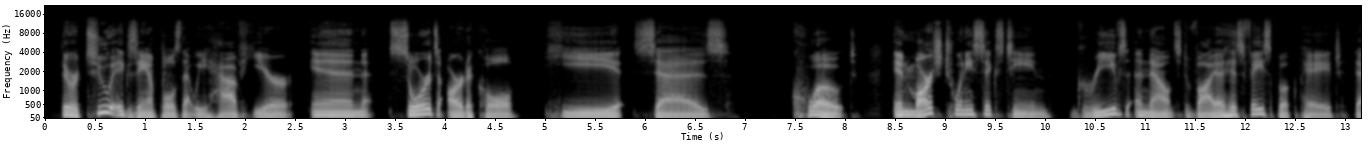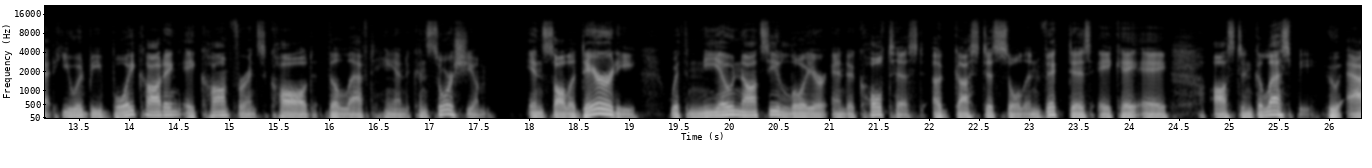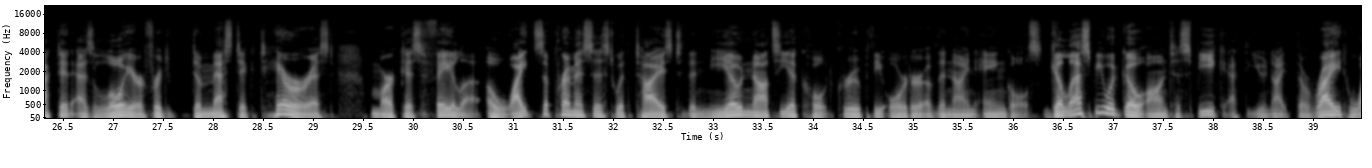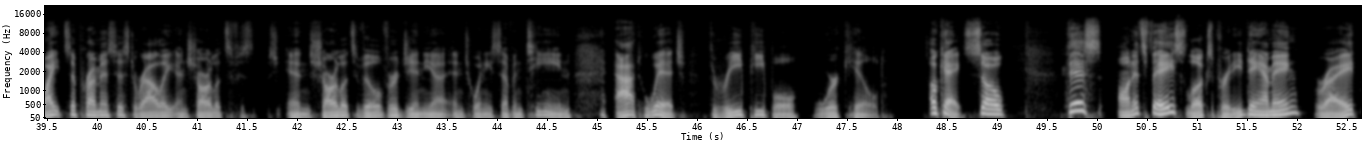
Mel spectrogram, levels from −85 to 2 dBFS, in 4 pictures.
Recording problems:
none

